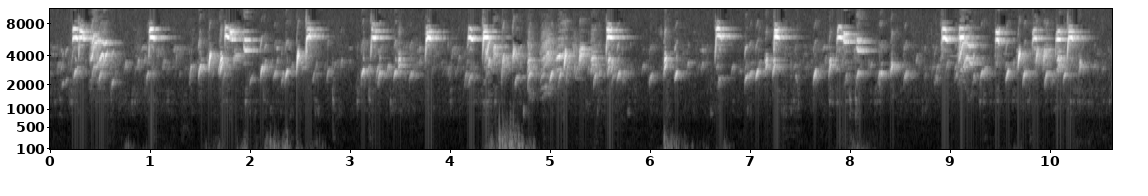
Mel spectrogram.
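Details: Long stretch of goldfinch batbata and satsata song to stimulate a goldfinch: excited, nonstop twittering with repeated sharp high chirps, and several low thumps of wings or cage bars.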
